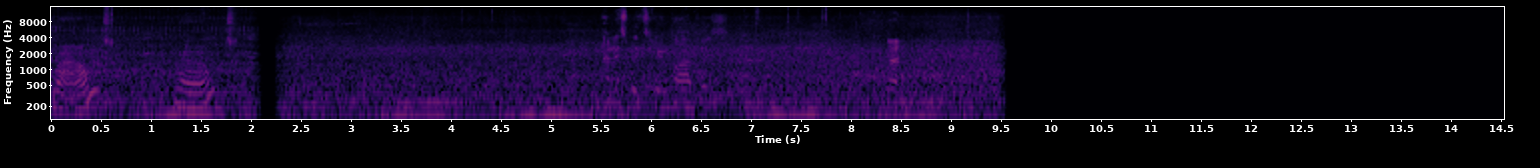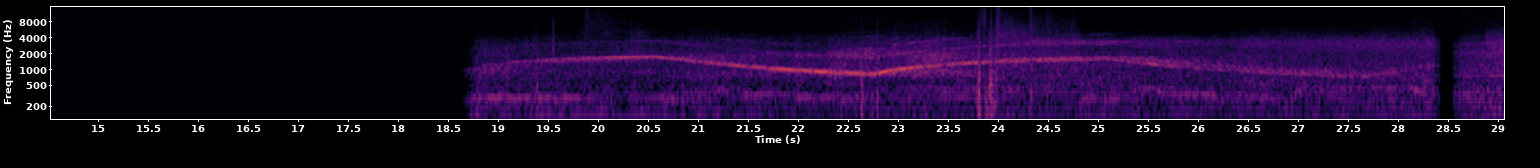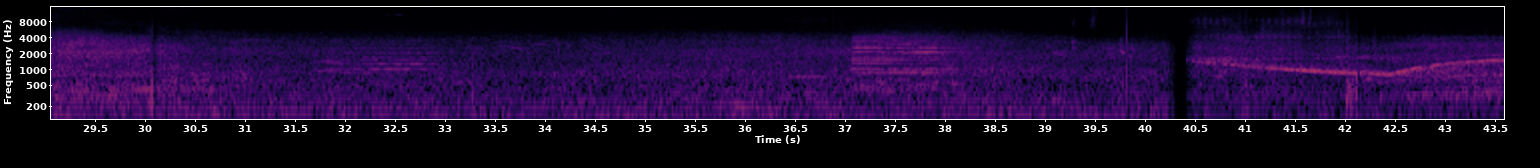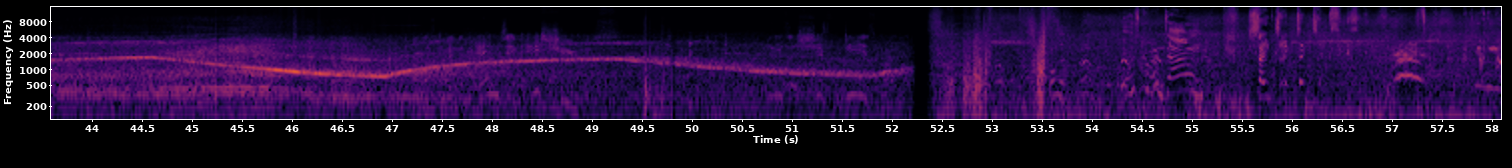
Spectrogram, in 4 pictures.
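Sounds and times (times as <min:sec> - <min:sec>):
traffic noise: 0:00.0 - 0:09.6, 0:18.6 - 0:58.0
police siren wailing: 0:18.6 - 0:31.0, 0:40.4 - 0:52.2.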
